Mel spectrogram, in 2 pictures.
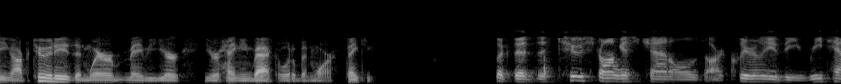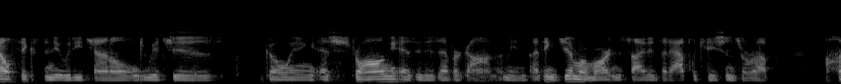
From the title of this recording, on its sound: Earnings Conference Call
